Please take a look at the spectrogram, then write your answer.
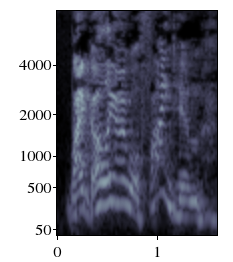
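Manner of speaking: put-on old-timey 1920s-style voice. Joking about a movie character, the speaker tries an old-timey 1920s voice. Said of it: "that's more of a 1920s voice".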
